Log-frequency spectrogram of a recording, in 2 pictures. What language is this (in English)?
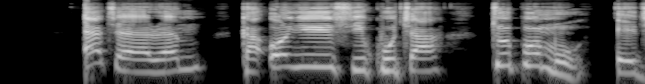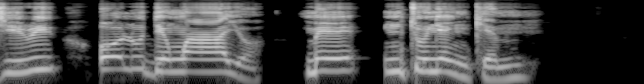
Igbo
